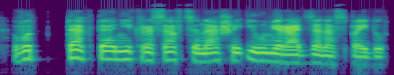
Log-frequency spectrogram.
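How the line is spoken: Loud exclamation, old woman. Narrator (Russian): Какая-то пожилая высокая женщина вдруг громко восклицает

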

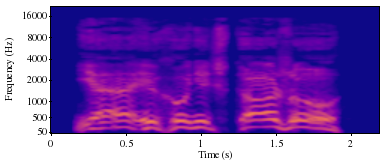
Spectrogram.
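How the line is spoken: Young man howling. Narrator (Russian): взвыл молодой

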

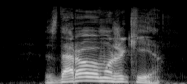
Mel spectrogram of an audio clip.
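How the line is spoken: Cheerful, smiling. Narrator (Russian): радостно улыбнулся

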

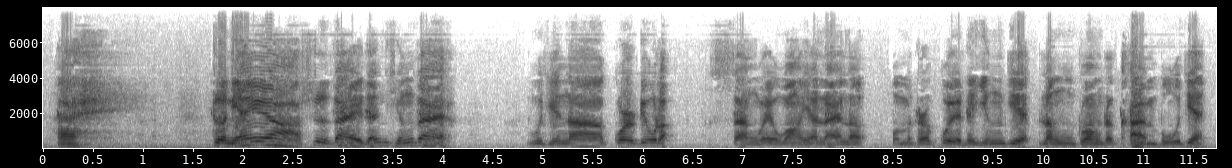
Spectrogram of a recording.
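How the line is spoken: Sighing. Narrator (Chinese): 刘墉 直叹气

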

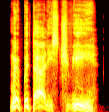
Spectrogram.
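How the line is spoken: Creaky rasp. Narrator (Russian): проскрипел Малефик и тут же зашелся надсадным кашлем с кровью

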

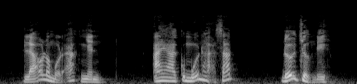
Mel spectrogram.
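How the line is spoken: Shout. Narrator (Vietnamese): Nó còn quát

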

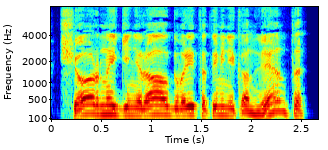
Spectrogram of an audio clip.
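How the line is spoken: Crowd shouting. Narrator (Russian): кричали

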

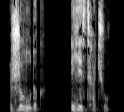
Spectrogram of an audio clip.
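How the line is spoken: Strained, forced out. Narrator (Russian): выдавила из себя

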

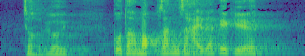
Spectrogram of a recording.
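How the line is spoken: Frightened boy's cry. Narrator (Vietnamese): Có một cậu còn sợ hãi thốt lên

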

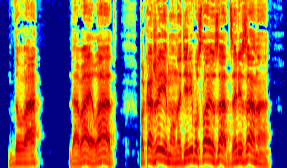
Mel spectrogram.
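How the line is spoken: Shouted. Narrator (Russian): прокричал Радко

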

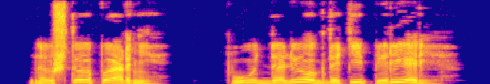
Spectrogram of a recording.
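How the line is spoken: Cheerful soldier's shout. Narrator (Russian): Один из немецких солдат весело крикнул пленным

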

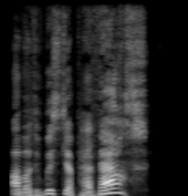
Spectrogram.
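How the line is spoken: Sudden prophetic warning. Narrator (German): rief sie plötzlich im Ton einer warnenden Prophezeiung aus

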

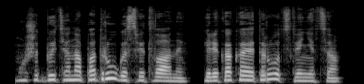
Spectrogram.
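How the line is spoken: Fervent whisper. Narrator (Russian): горячо зашептала Грайлих

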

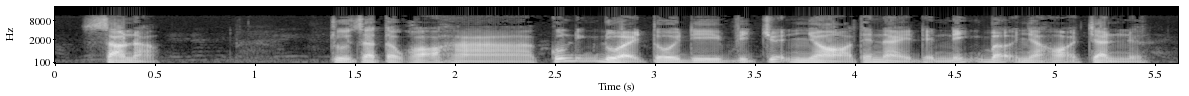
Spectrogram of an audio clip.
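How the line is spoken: Cold sneering retort. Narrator (Vietnamese): Dương Chấn cười nhạt, hỏi ngược lại

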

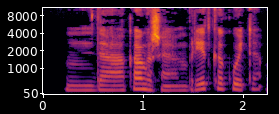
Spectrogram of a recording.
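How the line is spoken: Dejected voice. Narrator (Russian): упавшим голосом сказал Адам

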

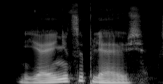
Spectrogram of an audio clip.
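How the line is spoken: Calm reply. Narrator (Russian): спокойно отозвался Строев

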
